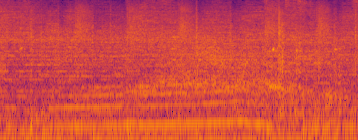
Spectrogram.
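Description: A rally car driven flat out on a special stage, its engine droning steadily as the tires skid and squeal through a bend, loud and close throughout with no talk.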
